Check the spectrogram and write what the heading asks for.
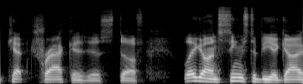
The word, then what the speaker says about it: Phlegon: Phlegon, I think somehow you usually hear it pronounced. Okay, Phlegon, a Greek from Caria,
